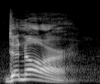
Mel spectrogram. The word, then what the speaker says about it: Dinar: I, how you say it? Dinar.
